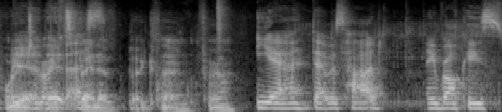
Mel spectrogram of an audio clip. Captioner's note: none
